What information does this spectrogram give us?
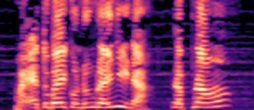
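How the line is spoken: Pained loud shout. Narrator (Vietnamese): ôm ngực và hét lớn

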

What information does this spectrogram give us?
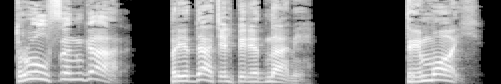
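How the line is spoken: Loud shouting. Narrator (Russian): Саур кричал громче

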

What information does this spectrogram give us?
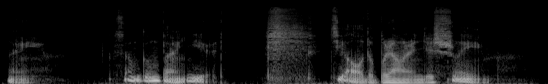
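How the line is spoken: Grumbling mutter. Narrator (Chinese): 两个人都是满脸的不高兴，夜里还喃喃地嘀咕着说

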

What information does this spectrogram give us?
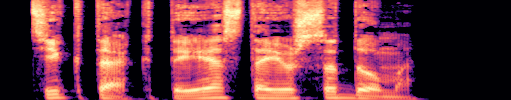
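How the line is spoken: Stern. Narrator (Russian): строго заявил я

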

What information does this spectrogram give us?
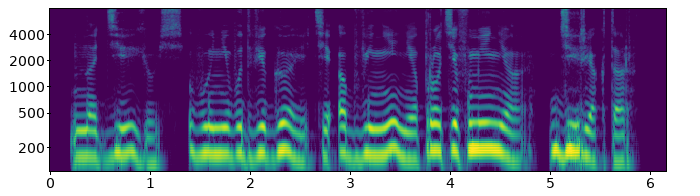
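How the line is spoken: Low menacing growl. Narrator (Russian): прорычал Дариус, угрожающе низким голосом

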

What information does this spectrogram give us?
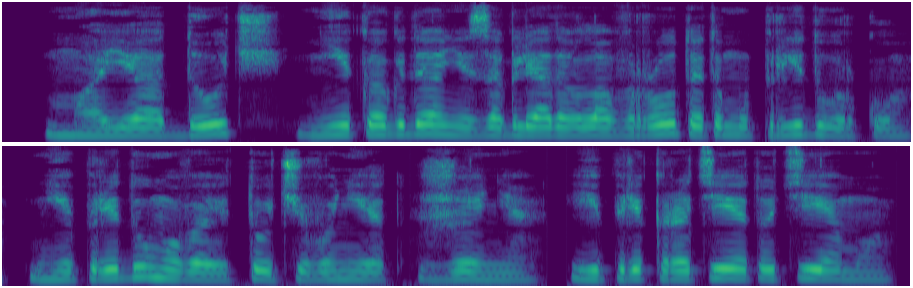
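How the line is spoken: Rough, harsh. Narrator (Russian): грубо произнес отец

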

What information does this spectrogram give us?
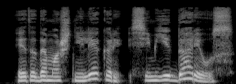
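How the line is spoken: Whisper in ear. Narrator (Russian): прошептал мне на ухо Маркус

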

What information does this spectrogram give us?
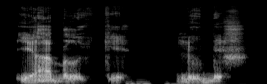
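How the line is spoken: Grumbling. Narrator (Russian): проворчал Банджо

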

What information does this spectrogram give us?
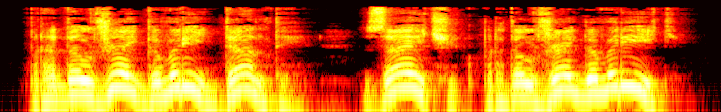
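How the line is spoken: Exclaiming. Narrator (Russian): воскликнула Синтия

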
